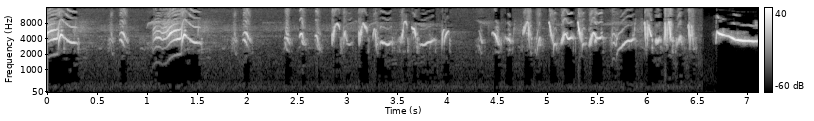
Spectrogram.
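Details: Lesser goldfinch singing a long, varied medley: quick high chips, twittering trills and sweet slurred whistles run together, ending with a drawn-out descending whistled note.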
